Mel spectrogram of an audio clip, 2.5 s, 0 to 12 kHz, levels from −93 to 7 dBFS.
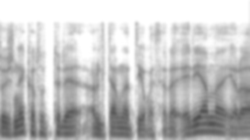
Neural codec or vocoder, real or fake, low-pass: codec, 16 kHz, 2 kbps, X-Codec, HuBERT features, trained on LibriSpeech; fake; 7.2 kHz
